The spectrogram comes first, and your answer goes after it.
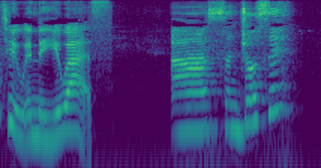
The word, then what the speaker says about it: San Jose: in the US ah San Jose pronounced as J is pronounced as H in us oh okay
